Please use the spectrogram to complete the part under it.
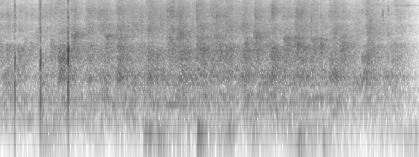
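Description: Audience applause at a business forum's real estate summit, a soft, fairly distant wash of clapping with a few sharper claps near the start, steady and faint.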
